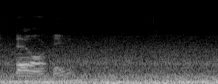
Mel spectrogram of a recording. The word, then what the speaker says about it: Barbourville: i am finally in the town of barbourville kentucky pronounced barble and this is my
